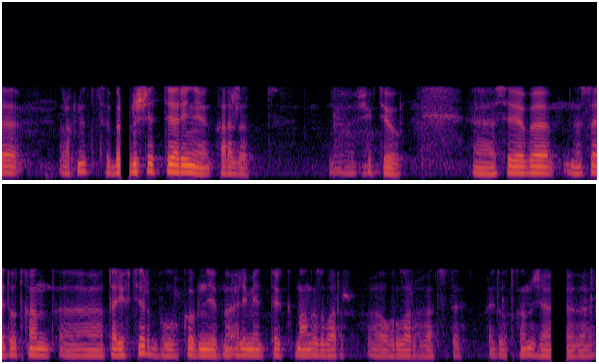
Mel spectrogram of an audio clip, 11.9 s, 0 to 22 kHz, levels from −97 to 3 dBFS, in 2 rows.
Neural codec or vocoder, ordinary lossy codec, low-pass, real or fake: none; none; 3.6 kHz; real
